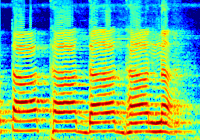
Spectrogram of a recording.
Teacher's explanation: बिल्कुल देखिए कि जीभ जो हमारा वो दांत को स्पर्श कर रहा है, इसीलिए इसको बोलते हैं दंत स को दंत स। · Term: तवर्ग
